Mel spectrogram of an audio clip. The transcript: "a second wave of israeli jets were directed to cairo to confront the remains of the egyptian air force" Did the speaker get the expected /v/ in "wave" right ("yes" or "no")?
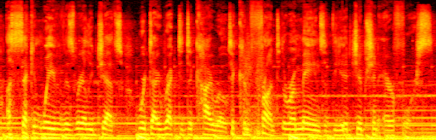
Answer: yes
